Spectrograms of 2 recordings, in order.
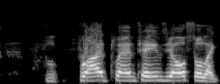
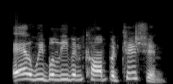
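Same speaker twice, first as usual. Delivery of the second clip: higher-pitched mocking quote of the elite; 7 semitones higher than usual. Elite claiming faith in competition, mockingly voiced. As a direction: parrot their claim in a raised, mocking pitch.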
